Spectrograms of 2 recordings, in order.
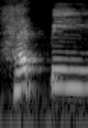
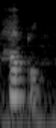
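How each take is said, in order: First: The middle p sound is doubled and held. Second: The middle p sound is single and short. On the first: The speaker calls it wrong. "हैप्पी नहीं बोलते हैं" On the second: The speaker calls it right. "डबल sound English में निकालना ही नहीं"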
